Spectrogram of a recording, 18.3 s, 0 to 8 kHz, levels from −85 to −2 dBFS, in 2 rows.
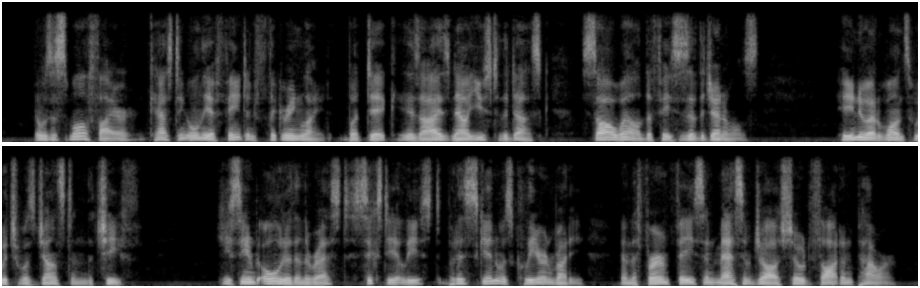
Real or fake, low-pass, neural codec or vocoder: real; 7.2 kHz; none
